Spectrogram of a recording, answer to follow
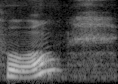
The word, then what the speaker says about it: Hol: with you so um my name is Mrs Hol and you can remember how to pronounce it because it rhymes with pool and obviously I'll be your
